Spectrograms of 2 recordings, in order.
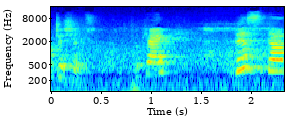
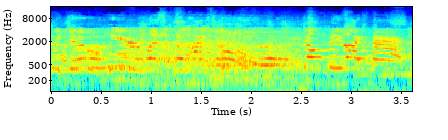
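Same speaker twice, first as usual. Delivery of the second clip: loud teasing; 3 semitones higher, 9 dB louder, slower than usual. Real, not acted. Teasing a student loudly.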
